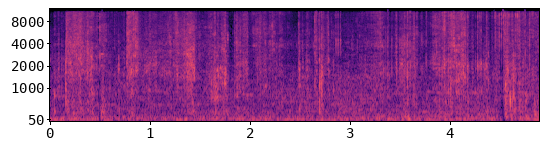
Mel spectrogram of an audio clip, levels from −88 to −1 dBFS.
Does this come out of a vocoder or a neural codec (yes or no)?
no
